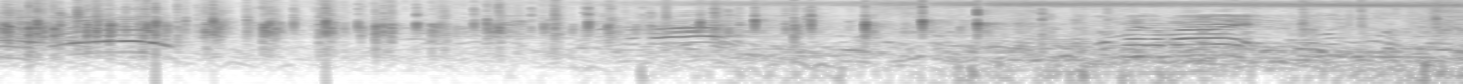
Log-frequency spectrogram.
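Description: Young women call out short, lively cheers outdoors.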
